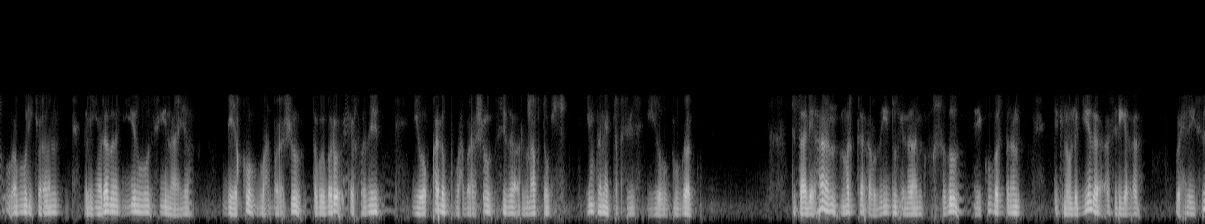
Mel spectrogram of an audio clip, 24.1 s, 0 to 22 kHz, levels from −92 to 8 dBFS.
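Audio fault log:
throughout Codec 2 vocoder: robotic, buzzy speech, heavily damaged, as the decoder rebuilds the voice from sine waves using pitch, voicing, energy and envelope alone, fitting a 2.4 kbit/s stream.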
